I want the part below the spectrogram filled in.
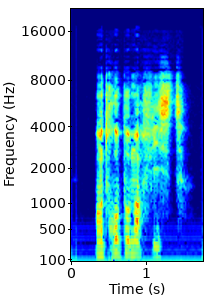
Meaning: anthropomorphistic
- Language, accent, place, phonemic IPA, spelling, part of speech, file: French, France, Lyon, /ɑ̃.tʁɔ.pɔ.mɔʁ.fist/, anthropomorphiste, adjective, LL-Q150 (fra)-anthropomorphiste.wav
